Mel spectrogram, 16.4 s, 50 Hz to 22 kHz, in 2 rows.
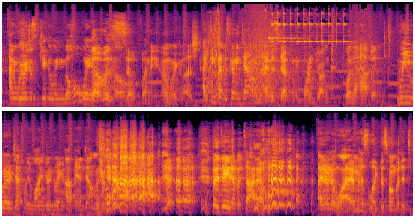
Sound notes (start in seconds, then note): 10.5 laughs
